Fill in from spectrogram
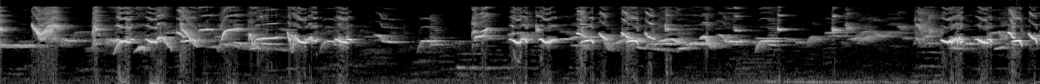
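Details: Oriental magpie-robin singing for training other magpie-robins: long runs of rapid, scratchy chirps and twisting whistles with brief pauses, and a faint low hum in the middle.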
